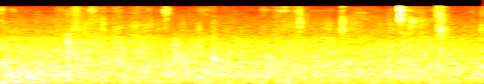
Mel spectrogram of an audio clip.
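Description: Near silence: faint room tone through the hall's microphone, with one brief click right at the end.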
